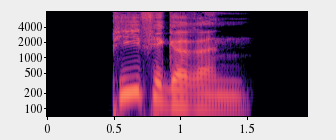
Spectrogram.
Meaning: inflection of piefig: 1. strong genitive masculine/neuter singular comparative degree 2. weak/mixed genitive/dative all-gender singular comparative degree
- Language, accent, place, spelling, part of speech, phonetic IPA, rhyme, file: German, Germany, Berlin, piefigeren, adjective, [ˈpiːfɪɡəʁən], -iːfɪɡəʁən, De-piefigeren.ogg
